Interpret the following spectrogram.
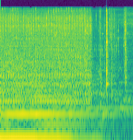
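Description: Industrial sewing machine stitching a webbing strap: a steady running hum that fades after about a second, followed by a few sharp clicks near the end.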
